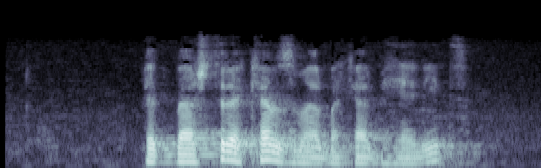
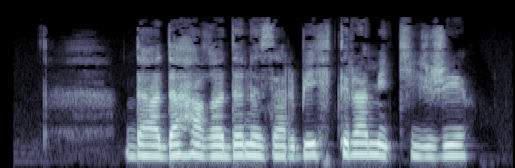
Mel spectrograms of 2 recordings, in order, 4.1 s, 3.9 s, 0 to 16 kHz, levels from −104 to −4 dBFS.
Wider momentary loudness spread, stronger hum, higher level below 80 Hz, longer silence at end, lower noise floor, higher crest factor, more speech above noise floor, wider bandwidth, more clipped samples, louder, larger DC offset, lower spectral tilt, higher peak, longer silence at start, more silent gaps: first, 11 LU vs 7 LU; neither; first, -44 dBFS vs -68 dBFS; first, 0.6 s vs 0.4 s; first, -62 dBFS vs -54 dBFS; about the same, 20 dB vs 18 dB; first, 40 dB vs 33 dB; second, 7.6 kHz vs 10.5 kHz; neither; about the same, -23 LUFS vs -21 LUFS; neither; first, -8 dB/octave vs -5 dB/octave; about the same, -4 dBFS vs -4 dBFS; first, 1.1 s vs 0.95 s; neither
